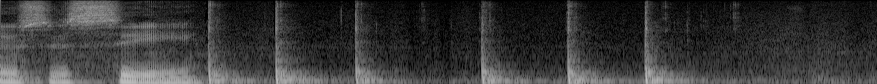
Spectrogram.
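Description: A marker taps and squeaks against a board.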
